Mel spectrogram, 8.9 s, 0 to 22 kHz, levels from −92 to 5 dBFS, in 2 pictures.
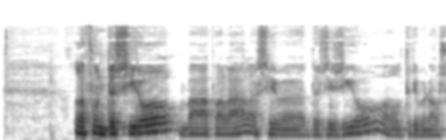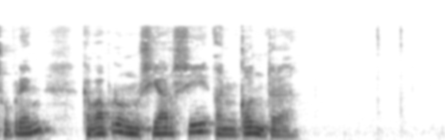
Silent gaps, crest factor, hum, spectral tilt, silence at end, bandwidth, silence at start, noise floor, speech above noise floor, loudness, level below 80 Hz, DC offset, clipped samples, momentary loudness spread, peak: none; 22 dB; none; -6 dB/octave; 1.5 s; 11.5 kHz; 0.75 s; -84 dBFS; 62 dB; -22 LUFS; -56 dBFS; under 0.1%; under 0.1%; 15 LU; 0 dBFS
